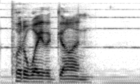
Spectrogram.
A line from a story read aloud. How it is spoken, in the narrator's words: his voice shaking with desperation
